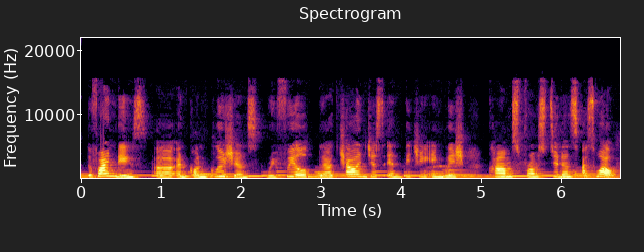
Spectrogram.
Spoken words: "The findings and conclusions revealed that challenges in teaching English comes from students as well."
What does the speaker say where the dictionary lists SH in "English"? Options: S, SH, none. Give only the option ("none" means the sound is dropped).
SH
